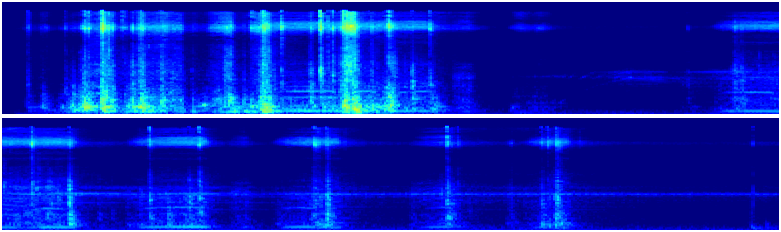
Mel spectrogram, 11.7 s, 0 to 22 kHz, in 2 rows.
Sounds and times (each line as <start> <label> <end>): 0.2 cassette 3.6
